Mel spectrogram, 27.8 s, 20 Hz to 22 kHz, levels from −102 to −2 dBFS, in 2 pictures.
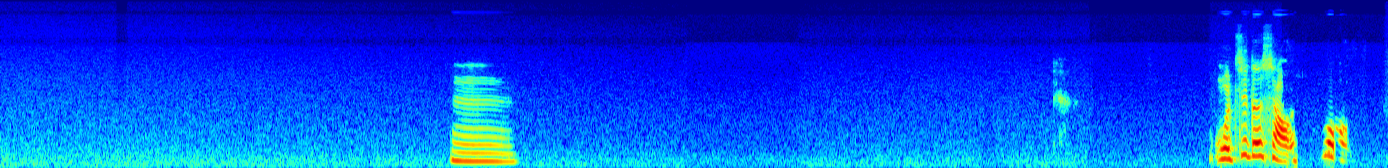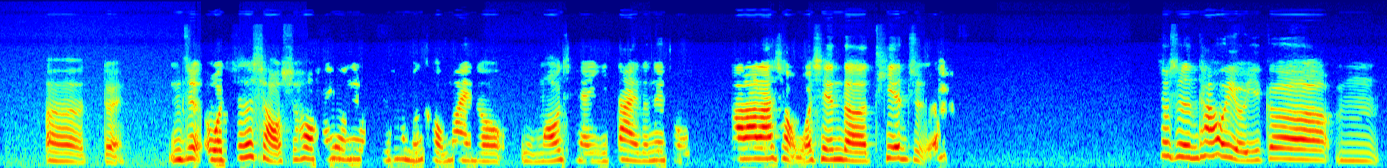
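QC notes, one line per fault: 12.08–12.13 s, 12.84–13.54 s, 15.90–16.28 s, 17.01–18.69 s, 19.62–21.73 s and 23.15–23.46 s, speech suppressed in double talk: the echo canceller likely mistook near-end talk for loudspeaker echo while both sides spoke and pulled the whole signal down. The voice dips or breaks into pieces. The first dip is a brief, shallow nick of about 10 dB. The one near 13 s is the deepest, close to a dropout. The longer runs near 17 and 20 s lose chunks across more than a second.
13.82–13.86 s, background gated by the echo canceller: with the loudspeaker active, the canceller clamped the microphone path hard. The room tone ducks by about 9 dB for roughly 40 ms and then springs back when the canceller releases. The result is a short hole in the background rather than a change to the voice itself.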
